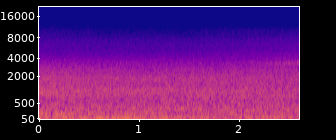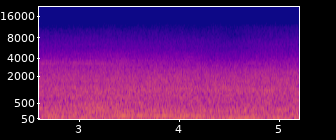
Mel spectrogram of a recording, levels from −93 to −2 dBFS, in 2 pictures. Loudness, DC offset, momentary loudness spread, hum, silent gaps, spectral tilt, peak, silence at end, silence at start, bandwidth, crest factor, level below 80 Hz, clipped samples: -41 LUFS; under 0.1%; 1 LU; none; none; -5.5 dB/octave; -26 dBFS; 0 s; 0 s; 15 kHz; 14 dB; -48 dBFS; under 0.1%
